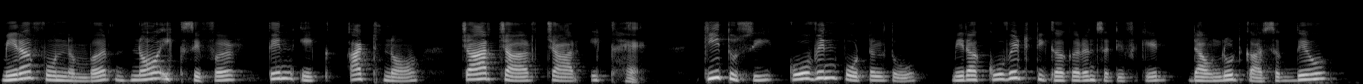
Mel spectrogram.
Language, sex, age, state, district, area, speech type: Punjabi, female, 30-45, Punjab, Jalandhar, urban, read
